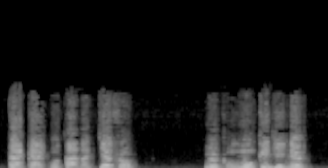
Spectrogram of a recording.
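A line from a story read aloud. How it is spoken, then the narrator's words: Angry. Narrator (Vietnamese): Mạnh Đào giận dữ nói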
